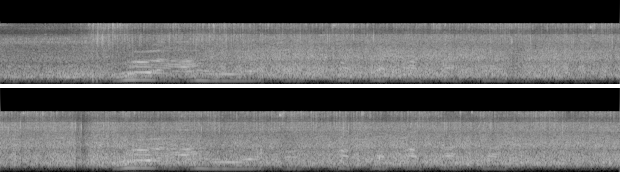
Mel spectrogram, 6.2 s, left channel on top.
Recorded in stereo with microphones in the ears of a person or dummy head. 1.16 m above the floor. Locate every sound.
1.1 s laughter: 10° right (ahead or behind); by 5.1 s 20° right (ahead or behind)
